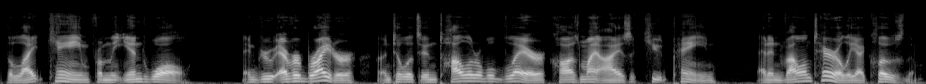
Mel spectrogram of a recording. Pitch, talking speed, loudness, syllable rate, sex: 105 Hz, 160 wpm, -19 LUFS, 5.2 syllables/s, male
